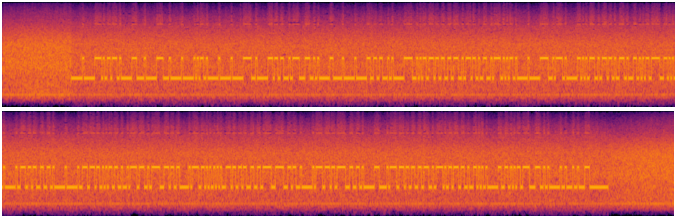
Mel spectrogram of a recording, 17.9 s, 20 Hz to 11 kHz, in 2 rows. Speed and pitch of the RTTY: 45.45 baud, 850 Hz shift, 1360 Hz centre

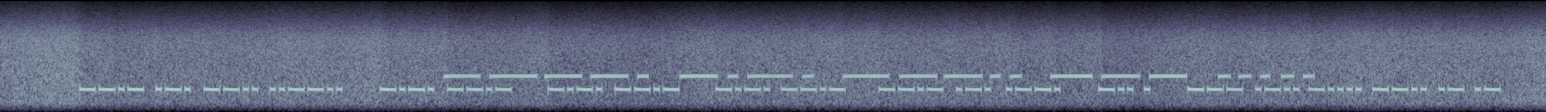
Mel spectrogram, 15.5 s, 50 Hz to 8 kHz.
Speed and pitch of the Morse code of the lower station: 26 wpm, 650 Hz

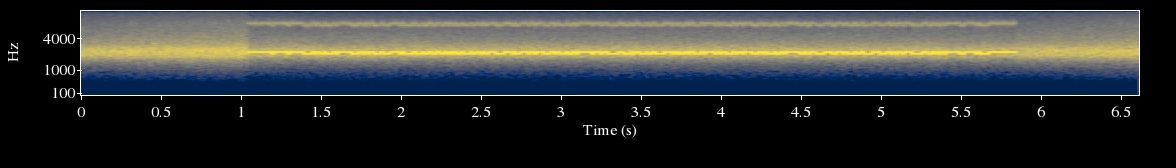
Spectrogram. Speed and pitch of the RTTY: 75 baud, 170 Hz shift, 2300 Hz centre

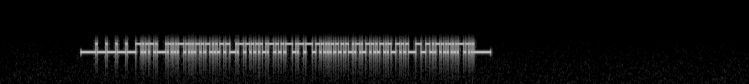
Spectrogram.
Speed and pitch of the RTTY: 75 baud, 850 Hz shift, 2150 Hz centre

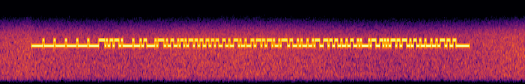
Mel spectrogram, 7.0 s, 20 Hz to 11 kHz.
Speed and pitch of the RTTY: 50 baud, 450 Hz shift, 1950 Hz centre

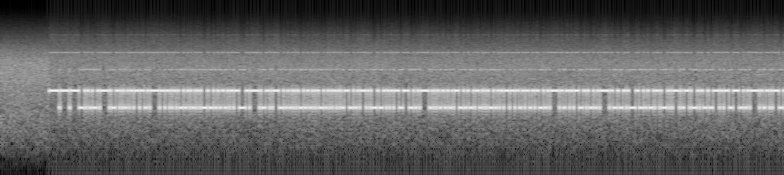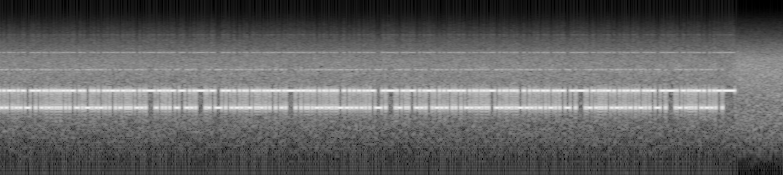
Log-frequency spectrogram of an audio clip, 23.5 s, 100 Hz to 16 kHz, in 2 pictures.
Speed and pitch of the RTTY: 50 baud, 450 Hz shift, 930 Hz centre

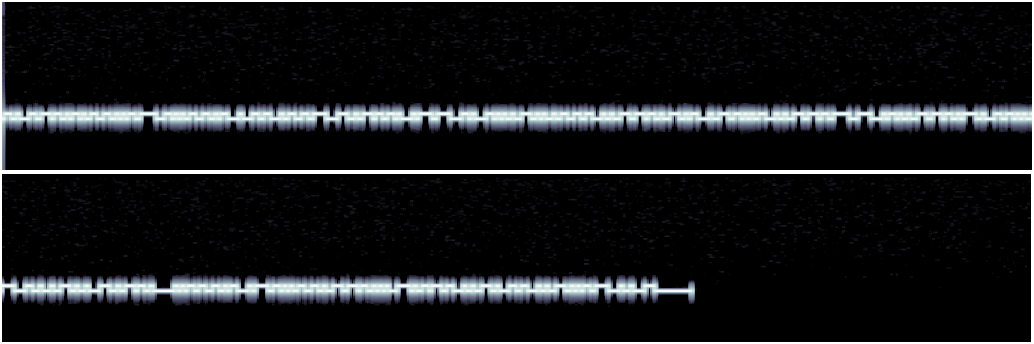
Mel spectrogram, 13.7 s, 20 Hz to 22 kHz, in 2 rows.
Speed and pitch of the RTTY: 45.45 baud, 170 Hz shift, 1360 Hz centre

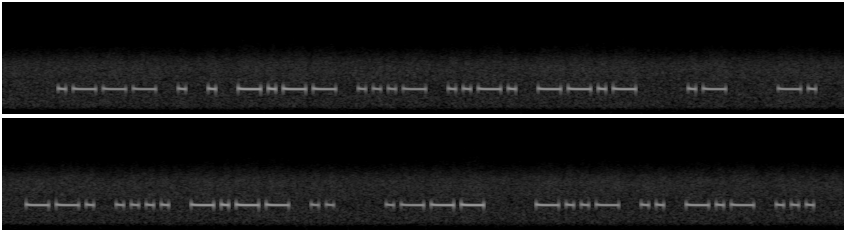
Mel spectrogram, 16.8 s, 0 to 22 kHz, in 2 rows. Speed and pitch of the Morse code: 16 wpm, 900 Hz

